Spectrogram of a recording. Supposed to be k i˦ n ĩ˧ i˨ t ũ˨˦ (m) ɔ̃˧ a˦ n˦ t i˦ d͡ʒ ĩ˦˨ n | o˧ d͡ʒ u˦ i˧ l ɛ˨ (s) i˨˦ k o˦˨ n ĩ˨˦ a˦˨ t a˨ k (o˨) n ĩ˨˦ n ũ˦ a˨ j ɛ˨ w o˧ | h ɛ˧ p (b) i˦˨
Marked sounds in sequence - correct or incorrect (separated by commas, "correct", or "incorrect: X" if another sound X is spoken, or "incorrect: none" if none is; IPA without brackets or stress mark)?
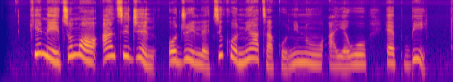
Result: correct, incorrect: t, correct, correct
